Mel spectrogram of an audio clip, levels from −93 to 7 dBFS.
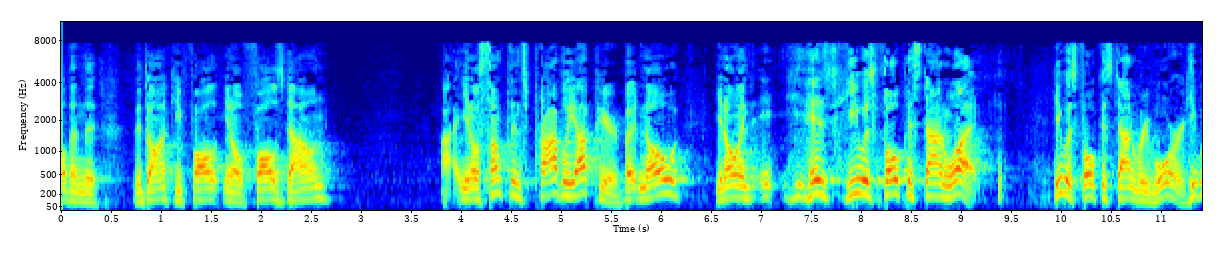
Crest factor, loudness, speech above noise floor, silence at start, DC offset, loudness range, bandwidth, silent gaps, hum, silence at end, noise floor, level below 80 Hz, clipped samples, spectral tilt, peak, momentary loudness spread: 18 dB; -23 LUFS; 48 dB; 0 s; under 0.1%; 3 LU; 8 kHz; none; none; 0 s; -71 dBFS; -70 dBFS; under 0.1%; -6 dB/octave; -6 dBFS; 13 LU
